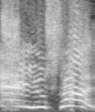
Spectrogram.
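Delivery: put-on high, slow crazy old lady screech. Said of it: "crazy old lady screaming out".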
